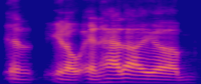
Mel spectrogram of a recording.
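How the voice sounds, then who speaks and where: A man's voice: mid-range voice, steady tone, measured pace, clear, resonant tone, muffled recording. A man from Finland whose first language is Swedish, a rock band leader chatting as a podcast guest, blunt and profane, hammering home his points. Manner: blunt, profane, emphatic storytelling. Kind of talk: casual interview chat.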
